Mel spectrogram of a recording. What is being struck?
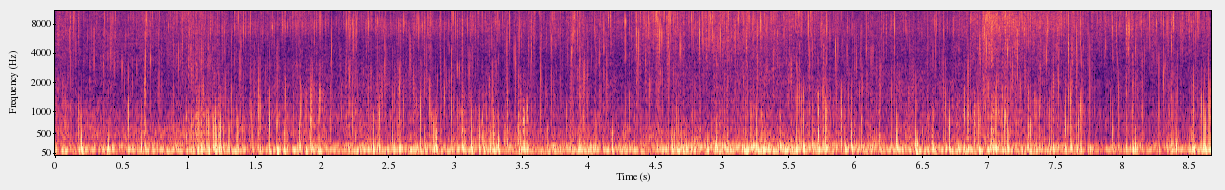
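Faux fur microphone windscreen.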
